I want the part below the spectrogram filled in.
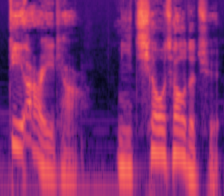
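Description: A man's voice: medium pitch, wildly swooping pitch, normal speed, faint music behind. A man hosting a casual storytelling podcast, chatty and laughing often as he acts out the characters. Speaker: host storyteller.

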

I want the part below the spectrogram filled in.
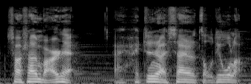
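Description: A man's voice: lowish voice, fast, faint music behind. A man hosting a podcast, telling an old tale casually and chattily, often checking for agreement. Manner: animated, chatty, asks listener for agreement. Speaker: podcast storyteller host. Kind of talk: casual storytelling.

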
